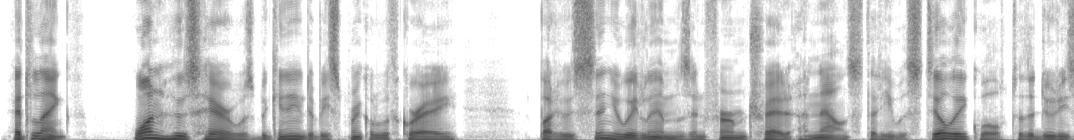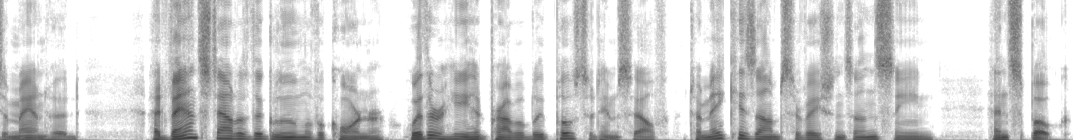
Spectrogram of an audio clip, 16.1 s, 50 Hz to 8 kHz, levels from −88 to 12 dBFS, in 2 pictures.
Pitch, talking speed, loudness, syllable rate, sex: 105 Hz, 190 wpm, -22 LUFS, 5.6 syllables/s, male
